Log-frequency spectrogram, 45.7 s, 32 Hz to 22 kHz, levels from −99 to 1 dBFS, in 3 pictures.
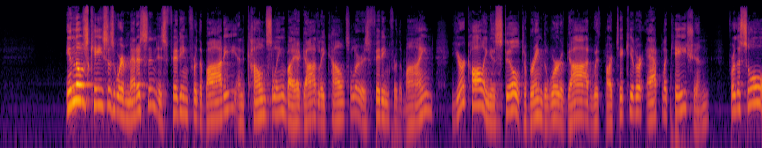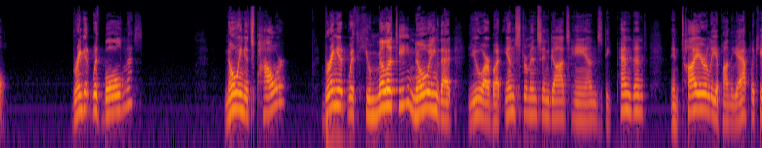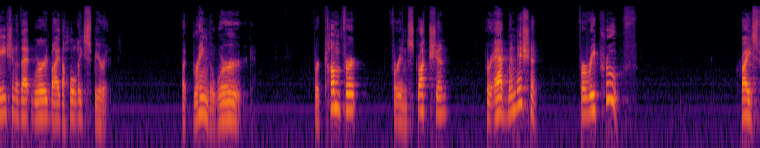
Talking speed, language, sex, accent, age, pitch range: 110 wpm, English, male, American, 60-79, 105-165 Hz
